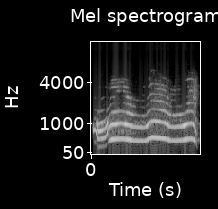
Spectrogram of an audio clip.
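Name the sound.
voice imitating a siren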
